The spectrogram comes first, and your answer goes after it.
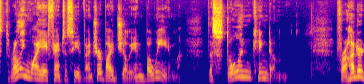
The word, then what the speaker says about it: Gillian Boehm: It's called The Stolen Kingdom by Gillian Boehm, I believe is the pronunciation. It says, nothing is quite as it seems in this thrilling YA fantasy adventure by Gillian Boehm.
